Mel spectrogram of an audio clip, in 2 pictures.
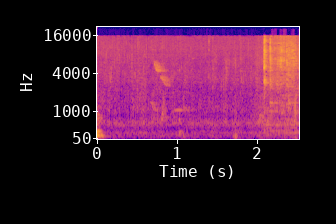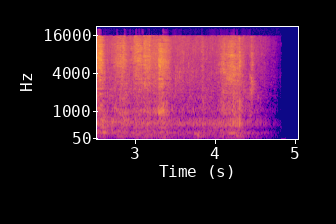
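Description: A spatula stirring mixed vegetable curry (panchmishali sobji) in a kadai: soft scraping and rubbing against the metal, with a couple of louder sweeping strokes, close and without speech.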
